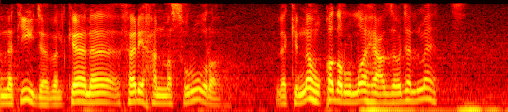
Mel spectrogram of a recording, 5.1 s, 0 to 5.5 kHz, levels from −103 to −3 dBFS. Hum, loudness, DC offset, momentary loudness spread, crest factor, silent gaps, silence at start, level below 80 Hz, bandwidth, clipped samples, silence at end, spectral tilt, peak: none; -30 LUFS; under 0.1%; 15 LU; 20 dB; none; 0 s; -46 dBFS; 5.2 kHz; under 0.1%; 0.1 s; -6.5 dB/octave; -10 dBFS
